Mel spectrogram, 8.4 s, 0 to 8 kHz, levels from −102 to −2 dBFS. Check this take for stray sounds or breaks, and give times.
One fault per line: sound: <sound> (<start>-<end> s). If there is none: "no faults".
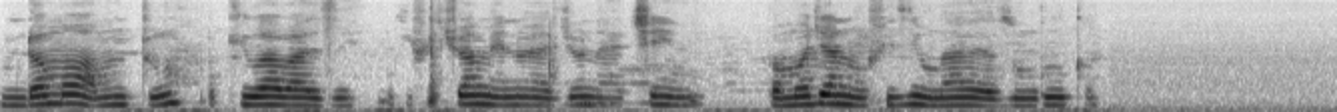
no faults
